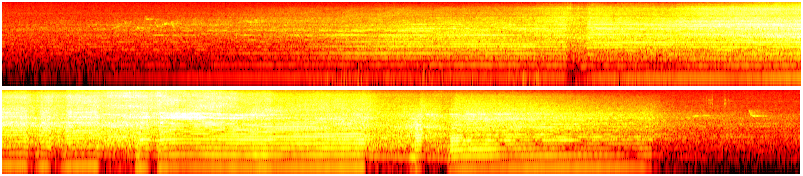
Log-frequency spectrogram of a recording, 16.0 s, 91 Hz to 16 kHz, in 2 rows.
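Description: Kitted 50cc two-stroke engine of an MBK 51 moped, fitted with a Doppler ER1 air box and a 15 mm Dellorto PHBG carburettor, passing by at speed: it approaches and swells, is loudest about ten seconds in, and dips briefly a few times as the throttle eases. Its pitch drops as it goes by and it fades away. The carburettor is jetted 3–5 points too lean, a setting that, per the owner, later overheated the engine and melted the piston's intake edge.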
